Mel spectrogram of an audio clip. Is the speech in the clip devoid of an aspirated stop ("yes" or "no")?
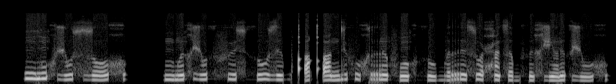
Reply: yes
